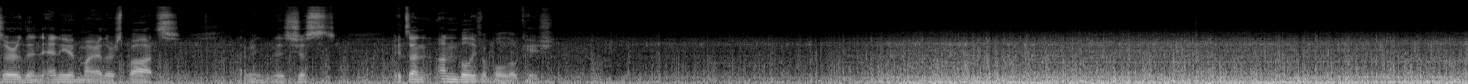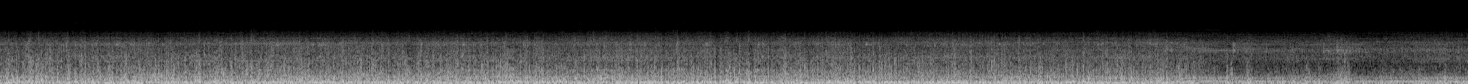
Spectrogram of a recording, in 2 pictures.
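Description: A motorcycle engine hums steadily as it cruises along.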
